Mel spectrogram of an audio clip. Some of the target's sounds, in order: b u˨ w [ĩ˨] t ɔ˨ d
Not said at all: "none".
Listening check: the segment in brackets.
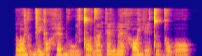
i˨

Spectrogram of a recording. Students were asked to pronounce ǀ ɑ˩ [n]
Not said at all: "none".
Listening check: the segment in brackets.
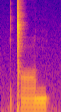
n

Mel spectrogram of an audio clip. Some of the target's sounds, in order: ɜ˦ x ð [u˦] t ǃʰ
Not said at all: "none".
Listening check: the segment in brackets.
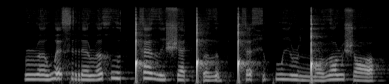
u˦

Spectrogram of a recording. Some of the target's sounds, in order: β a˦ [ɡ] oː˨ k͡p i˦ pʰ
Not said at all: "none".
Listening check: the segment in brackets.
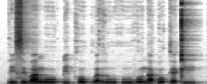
ŋ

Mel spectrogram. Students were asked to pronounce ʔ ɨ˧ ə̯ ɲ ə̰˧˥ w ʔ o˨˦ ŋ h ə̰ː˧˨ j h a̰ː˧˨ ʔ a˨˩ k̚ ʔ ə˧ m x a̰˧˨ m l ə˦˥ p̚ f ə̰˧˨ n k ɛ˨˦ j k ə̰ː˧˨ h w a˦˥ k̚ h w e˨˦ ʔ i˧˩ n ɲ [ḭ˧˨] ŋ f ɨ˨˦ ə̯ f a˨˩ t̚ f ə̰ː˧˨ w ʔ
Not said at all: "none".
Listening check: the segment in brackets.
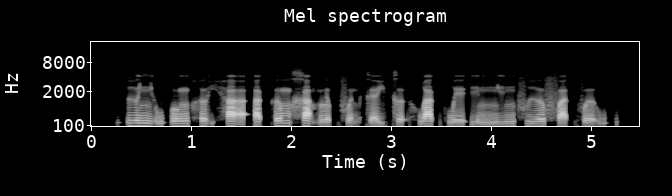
i˨˦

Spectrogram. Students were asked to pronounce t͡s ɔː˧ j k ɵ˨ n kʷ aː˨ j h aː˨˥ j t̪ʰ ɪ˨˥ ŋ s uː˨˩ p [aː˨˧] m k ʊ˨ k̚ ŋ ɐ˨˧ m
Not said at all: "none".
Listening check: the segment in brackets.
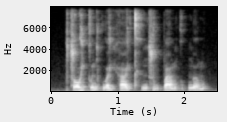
aː˨˥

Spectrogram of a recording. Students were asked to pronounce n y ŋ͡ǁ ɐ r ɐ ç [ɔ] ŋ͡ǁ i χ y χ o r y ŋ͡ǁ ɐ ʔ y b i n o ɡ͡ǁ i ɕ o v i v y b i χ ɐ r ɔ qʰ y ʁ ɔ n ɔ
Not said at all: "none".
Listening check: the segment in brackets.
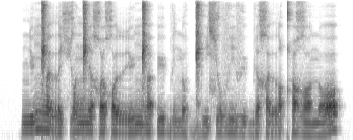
ɔ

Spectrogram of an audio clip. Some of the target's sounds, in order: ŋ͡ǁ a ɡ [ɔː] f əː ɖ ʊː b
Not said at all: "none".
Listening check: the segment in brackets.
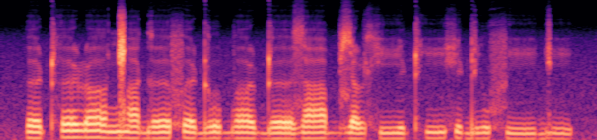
əː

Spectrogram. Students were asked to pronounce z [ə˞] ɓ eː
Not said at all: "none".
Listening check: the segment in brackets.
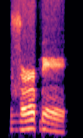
ə˞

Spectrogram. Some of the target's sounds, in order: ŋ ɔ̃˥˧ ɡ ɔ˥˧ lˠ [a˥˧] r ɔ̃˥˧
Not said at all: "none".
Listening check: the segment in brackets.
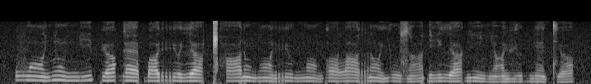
ɑ˥˧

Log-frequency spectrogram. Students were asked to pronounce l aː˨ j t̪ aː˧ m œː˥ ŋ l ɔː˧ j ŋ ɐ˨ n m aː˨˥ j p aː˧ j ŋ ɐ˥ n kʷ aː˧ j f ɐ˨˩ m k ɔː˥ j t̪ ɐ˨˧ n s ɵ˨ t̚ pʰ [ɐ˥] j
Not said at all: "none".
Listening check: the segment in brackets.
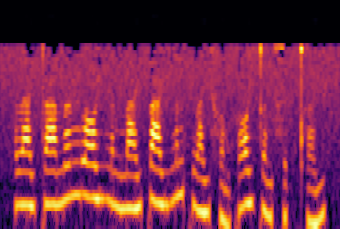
ɐ˨˥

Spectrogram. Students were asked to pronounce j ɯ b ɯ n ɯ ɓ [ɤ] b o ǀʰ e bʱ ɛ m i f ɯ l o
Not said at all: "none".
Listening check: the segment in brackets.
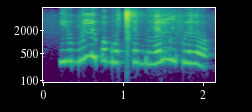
ɔ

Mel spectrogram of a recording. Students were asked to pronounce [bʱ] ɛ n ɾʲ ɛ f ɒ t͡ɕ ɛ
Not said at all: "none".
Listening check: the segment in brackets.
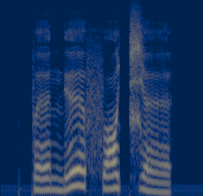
p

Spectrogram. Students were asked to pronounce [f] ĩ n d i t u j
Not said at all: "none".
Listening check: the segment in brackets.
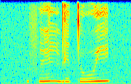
f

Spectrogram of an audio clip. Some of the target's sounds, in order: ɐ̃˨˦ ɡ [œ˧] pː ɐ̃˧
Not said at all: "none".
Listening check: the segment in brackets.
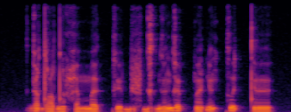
œ˧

